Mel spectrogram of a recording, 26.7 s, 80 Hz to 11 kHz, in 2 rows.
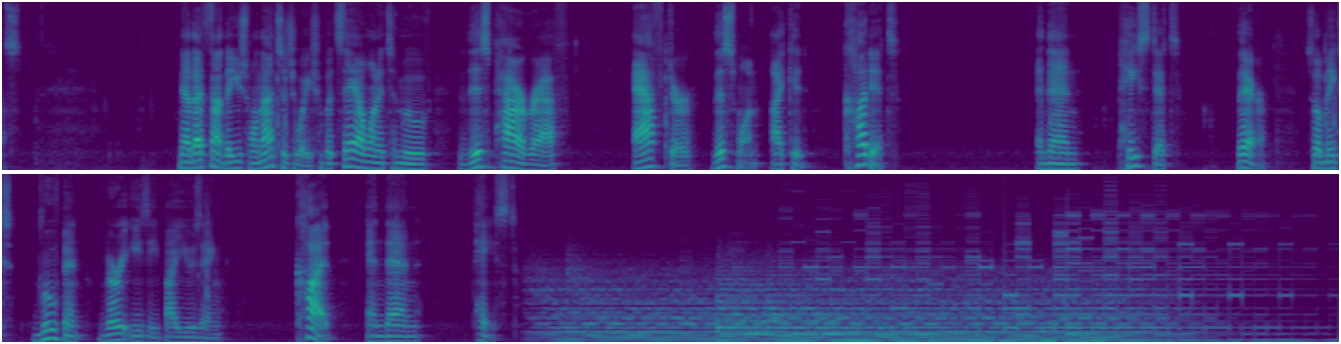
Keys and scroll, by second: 0.5 super+z, 8.4 super+x, 10.9 super+v, 12.0 super+Return, 13.8 BackSpace.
